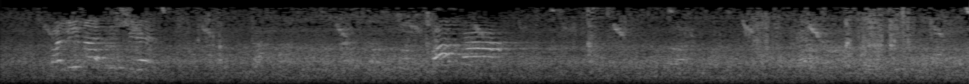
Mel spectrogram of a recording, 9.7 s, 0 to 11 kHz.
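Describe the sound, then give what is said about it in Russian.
Shrill children's voices shout and call out in short bursts as kids play in a construction pit dug beside the Solnyshko kindergarten on Saturday, 11 February, over a steady, noisy outdoor background. “Дети в котловане играются.”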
